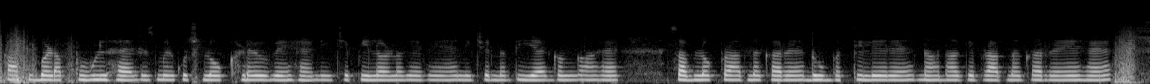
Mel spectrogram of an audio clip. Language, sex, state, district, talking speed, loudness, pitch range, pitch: Hindi, female, Uttar Pradesh, Muzaffarnagar, 180 wpm, -19 LUFS, 200-210 Hz, 205 Hz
